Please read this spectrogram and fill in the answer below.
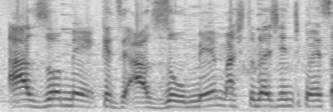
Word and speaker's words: Azomé: Azomia, porque meu nome é Azomé, quer dizer, Azomé, mas toda a gente conhece Azomé, Azomé, Azomé, ninguém pronuncia Azou, então eu coloquei nas minhas redes sociais de Azomé.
